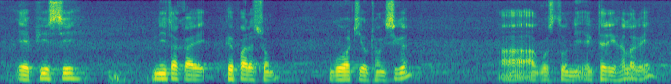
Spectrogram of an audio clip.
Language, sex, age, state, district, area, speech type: Bodo, male, 45-60, Assam, Kokrajhar, rural, spontaneous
